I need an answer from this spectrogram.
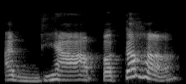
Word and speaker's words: adhyapakah: So the visarga takes the sound of a hakara plus the vowel before the visarga. So here in adhyapakah, the vowel is a. So when you are pronouncing this, the ending sound should be ha.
